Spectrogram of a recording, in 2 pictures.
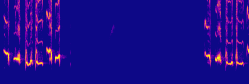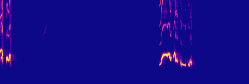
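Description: An orange-headed thrush sings in short bursts of song.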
